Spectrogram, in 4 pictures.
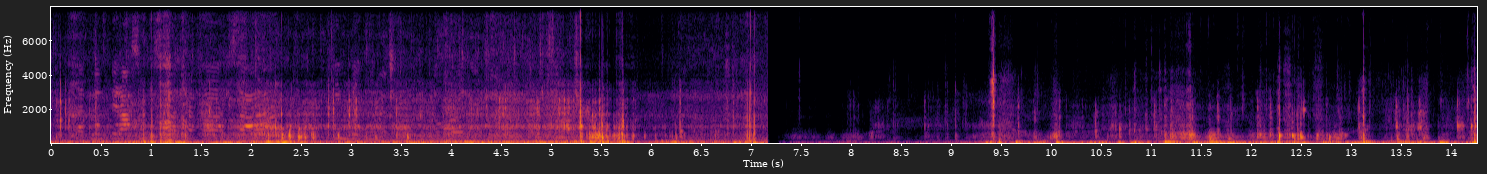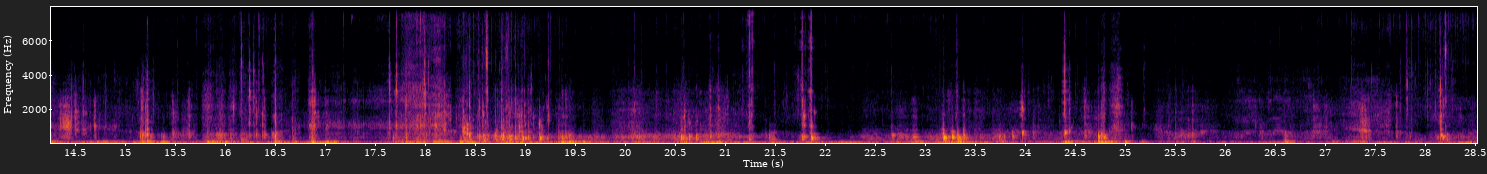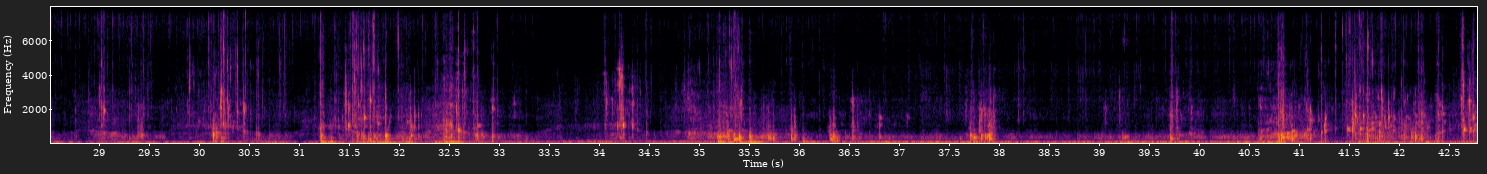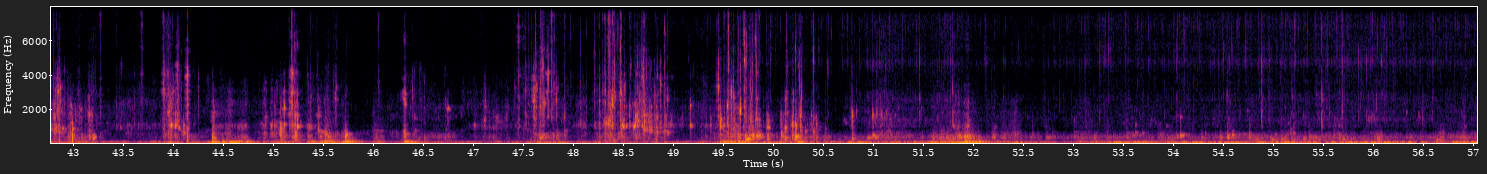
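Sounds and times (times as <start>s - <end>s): low rumble: 0.0s - 7.2s
water gurgling underwater: 0.0s - 57.0s.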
